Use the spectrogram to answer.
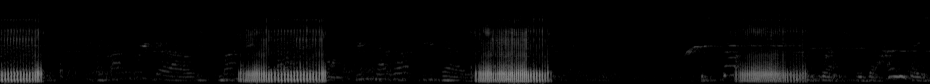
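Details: Sleeping dog snoring: four loud, rattling snores 2–3 seconds apart, with soft whimpering and room noise between them.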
